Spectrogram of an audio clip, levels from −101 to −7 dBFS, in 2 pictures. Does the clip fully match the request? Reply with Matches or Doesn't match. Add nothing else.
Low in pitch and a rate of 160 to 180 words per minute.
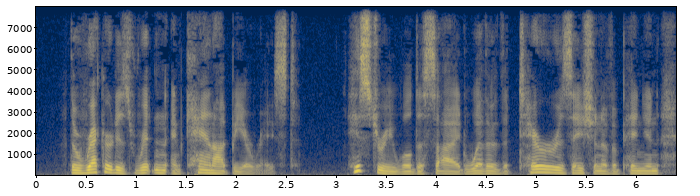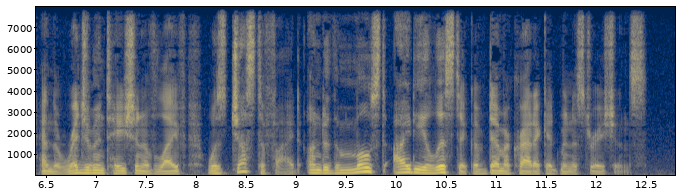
Doesn't match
